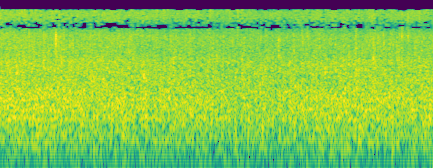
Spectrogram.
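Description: Heavy rain pouring onto open lake water, a steady even hiss.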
